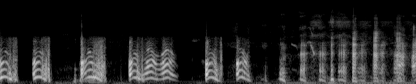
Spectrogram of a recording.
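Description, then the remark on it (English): A male caller on the show Dog Talk imitates a dog barking, a rapid series of loud, pitched woofs and yelps that rise and fall, growing more continuous and strained toward the end. “Are you ready to bark like a dog?”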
